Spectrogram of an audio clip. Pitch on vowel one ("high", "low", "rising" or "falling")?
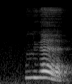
falling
